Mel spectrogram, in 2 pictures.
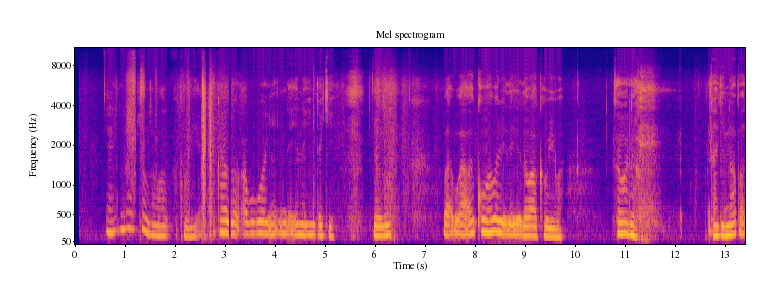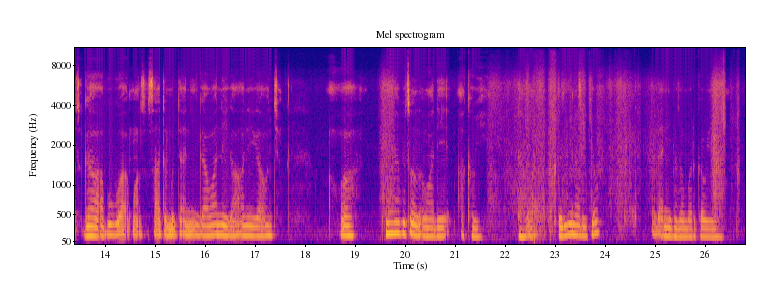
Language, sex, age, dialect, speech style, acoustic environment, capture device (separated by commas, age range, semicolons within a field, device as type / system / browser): Hausa, male, 25-34, Nigeria - Kano, tired; happy, nature, mobile / Linux / Chrome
